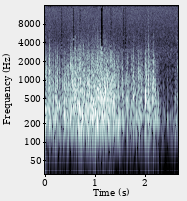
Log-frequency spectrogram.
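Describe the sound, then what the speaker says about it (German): Strong wind beside a railway line in Rosenbach buffeting the microphone in loud, continuous rumbling gusts, with no voices. "Ja Leute, es ist mega windig"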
